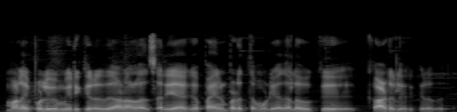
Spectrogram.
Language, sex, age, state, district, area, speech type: Tamil, male, 30-45, Tamil Nadu, Dharmapuri, rural, spontaneous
